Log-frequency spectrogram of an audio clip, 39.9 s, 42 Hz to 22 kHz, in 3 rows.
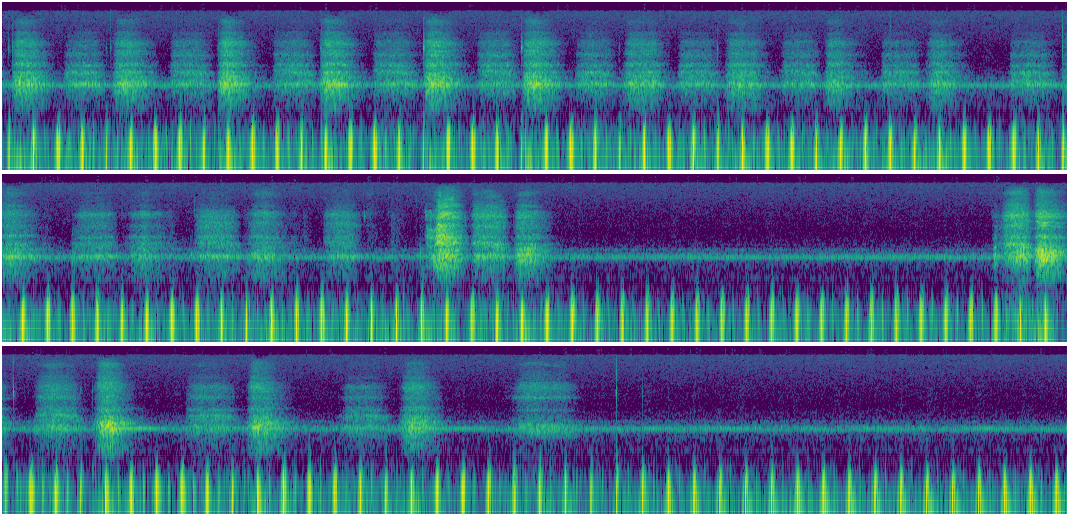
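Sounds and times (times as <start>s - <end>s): heavy breathing: 0.0s - 20.3s, 25.7s - 32.2s, 33.0s - 34.0s
fast heartbeat thudding: 0.0s - 39.9s.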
